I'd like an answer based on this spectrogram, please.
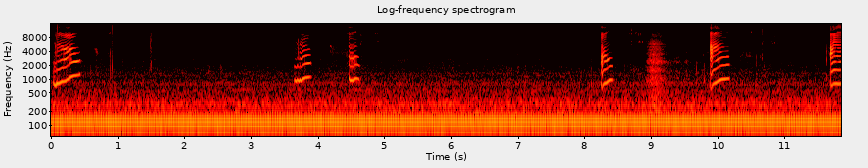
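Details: Three-month-old kitten giving cute little meows indoors: short, high, thin mews that rise then drop slightly, about six of them spaced irregularly a few seconds apart, over a steady low electrical hum.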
